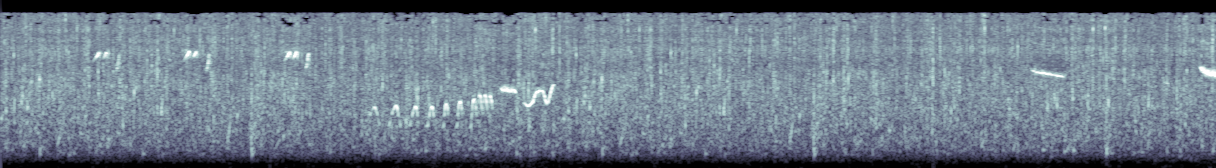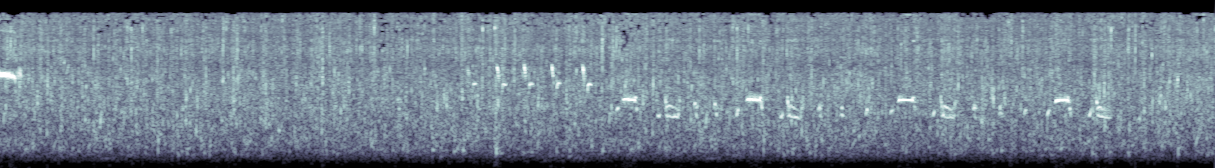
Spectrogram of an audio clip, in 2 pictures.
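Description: A white-rumped shama sings in clear whistled phrases.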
